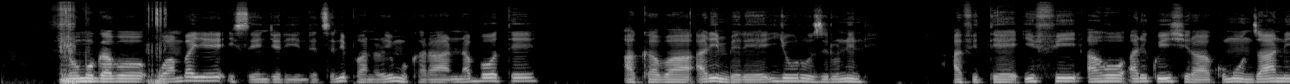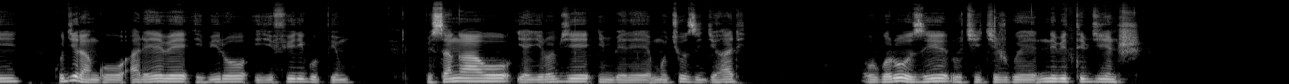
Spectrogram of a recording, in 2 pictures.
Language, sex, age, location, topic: Kinyarwanda, female, 25-35, Nyagatare, agriculture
